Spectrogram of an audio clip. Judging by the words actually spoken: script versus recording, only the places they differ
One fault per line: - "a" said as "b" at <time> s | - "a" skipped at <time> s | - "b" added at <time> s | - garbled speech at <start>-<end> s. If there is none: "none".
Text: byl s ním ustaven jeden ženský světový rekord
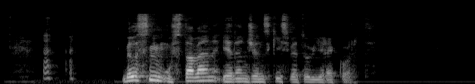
none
